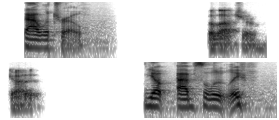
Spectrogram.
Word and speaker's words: Balatro: So it is actually pronounced Balatro, and I'm probably going to get it wrong every single time. It's a poker roguelike. Balatro. Balatro.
